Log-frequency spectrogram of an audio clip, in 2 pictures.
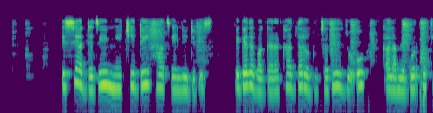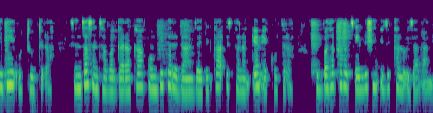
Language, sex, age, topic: Gamo, female, 18-24, government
